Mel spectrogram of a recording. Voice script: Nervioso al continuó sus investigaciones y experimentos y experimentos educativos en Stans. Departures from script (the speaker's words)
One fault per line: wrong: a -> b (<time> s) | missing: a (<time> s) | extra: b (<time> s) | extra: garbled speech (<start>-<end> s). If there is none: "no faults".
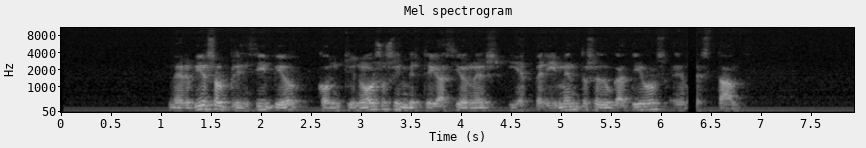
extra: principio (1.7 s)
missing: y experimentos (5.3 s)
